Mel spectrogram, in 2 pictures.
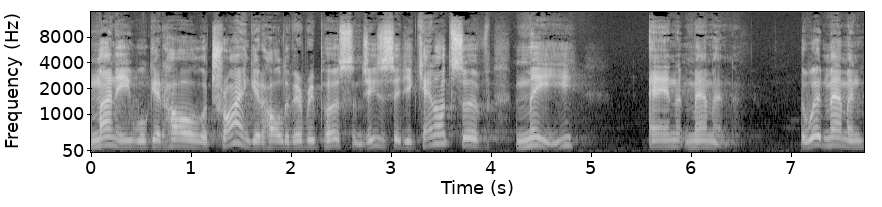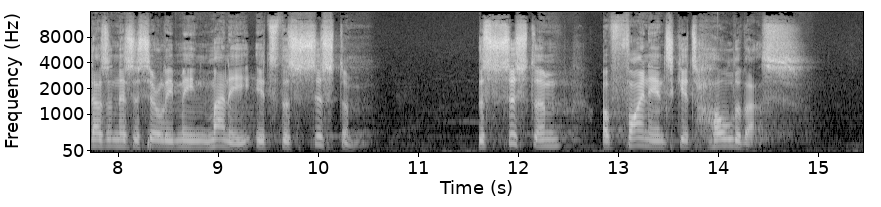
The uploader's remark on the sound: Live at Freshwater Church on Sunday the 19th of March 2023.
